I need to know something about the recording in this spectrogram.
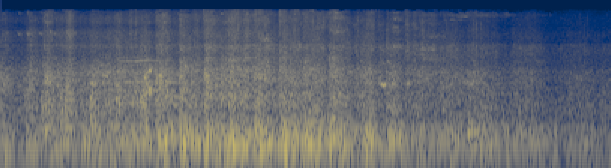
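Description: A roller coaster rattles loudly along its track close by.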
